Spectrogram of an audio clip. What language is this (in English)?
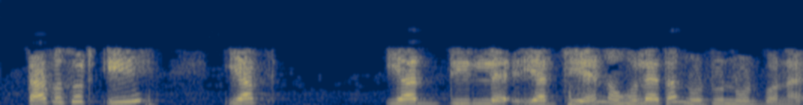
Assamese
